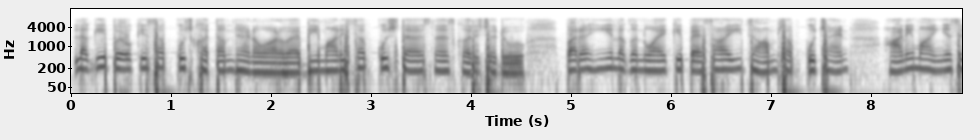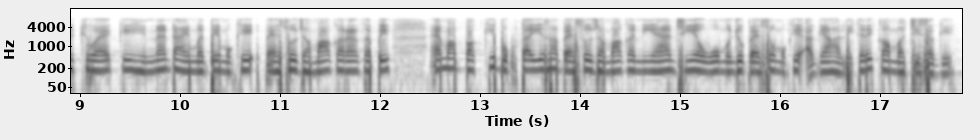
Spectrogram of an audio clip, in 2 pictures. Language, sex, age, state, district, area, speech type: Sindhi, female, 30-45, Maharashtra, Thane, urban, spontaneous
